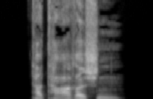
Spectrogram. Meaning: inflection of tatarisch: 1. strong genitive masculine/neuter singular 2. weak/mixed genitive/dative all-gender singular 3. strong/weak/mixed accusative masculine singular 4. strong dative plural
- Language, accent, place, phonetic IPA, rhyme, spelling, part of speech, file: German, Germany, Berlin, [taˈtaːʁɪʃn̩], -aːʁɪʃn̩, tatarischen, adjective, De-tatarischen.ogg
